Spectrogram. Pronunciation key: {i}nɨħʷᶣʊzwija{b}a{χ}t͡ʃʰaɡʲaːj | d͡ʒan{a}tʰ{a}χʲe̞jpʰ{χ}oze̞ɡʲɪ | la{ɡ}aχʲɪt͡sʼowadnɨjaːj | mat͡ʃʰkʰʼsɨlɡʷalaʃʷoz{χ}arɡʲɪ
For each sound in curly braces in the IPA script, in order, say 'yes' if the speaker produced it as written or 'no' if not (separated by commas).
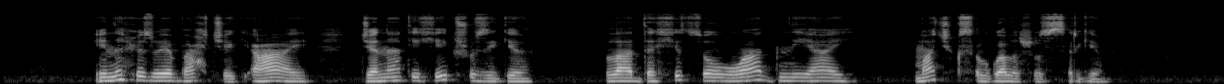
yes, yes, no, yes, no, no, no, no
